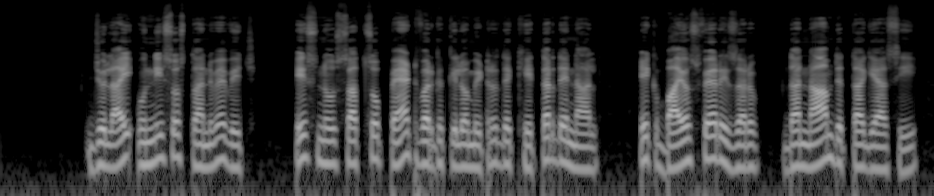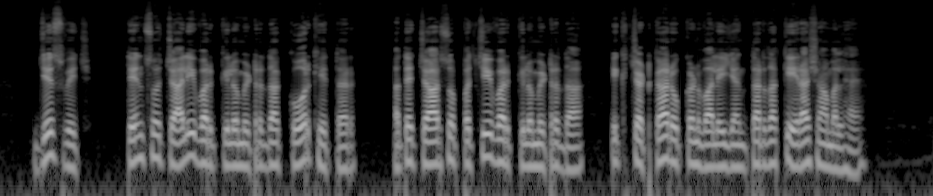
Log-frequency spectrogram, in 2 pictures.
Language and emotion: Punjabi, neutral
